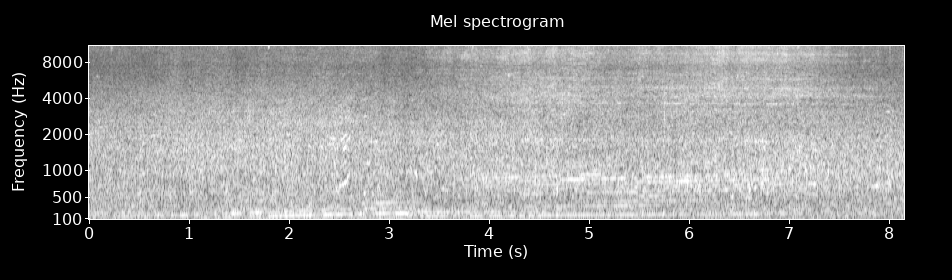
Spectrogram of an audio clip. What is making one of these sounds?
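An engine revs and rises in pitch as a vehicle pulls away.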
